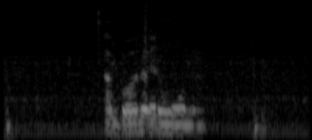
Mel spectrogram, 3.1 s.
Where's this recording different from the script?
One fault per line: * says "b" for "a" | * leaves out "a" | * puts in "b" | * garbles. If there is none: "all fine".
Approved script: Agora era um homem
all fine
